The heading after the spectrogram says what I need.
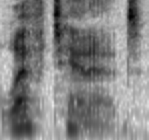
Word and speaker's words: lieutenant: I think it's like in the UK they pronounce uh they just say lieutenant like just completely different. Yeah. They call it left tenant, but they still spell it lieutenant.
